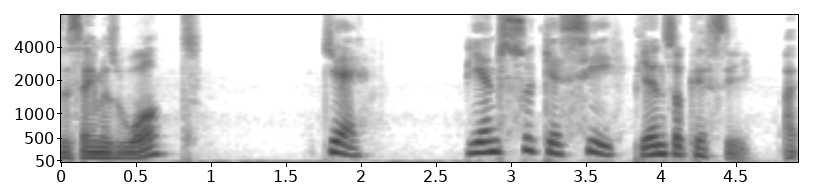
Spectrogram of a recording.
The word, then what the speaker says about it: pienso: Pienso. They're the E splits when we stress it.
